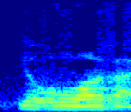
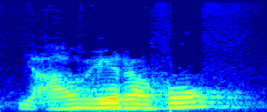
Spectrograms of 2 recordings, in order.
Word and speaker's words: 야훼: 학자들이 성서학자들이 연구를 해보니까 여호와가 아니고 그 글자는 야훼라고 읽는 것이 맞다 그래서 이제 하느님 이름을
